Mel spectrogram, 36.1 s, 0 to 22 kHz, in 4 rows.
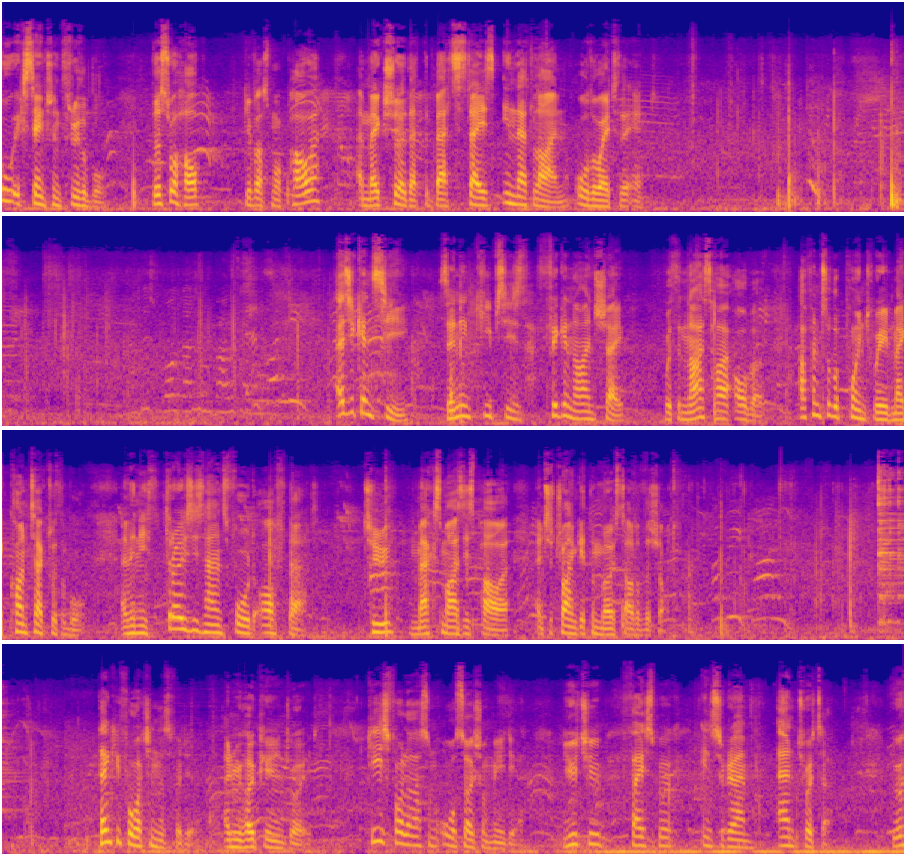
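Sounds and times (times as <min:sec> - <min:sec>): faint distant voices: 0:00.0 - 0:36.0
shuffling steps on artificial turf: 0:06.8 - 0:13.9.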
